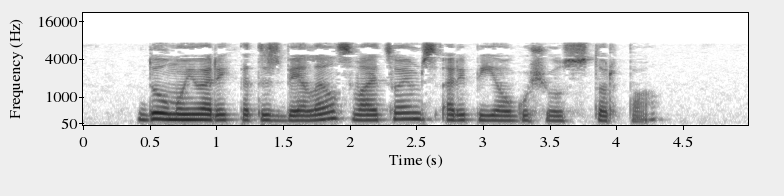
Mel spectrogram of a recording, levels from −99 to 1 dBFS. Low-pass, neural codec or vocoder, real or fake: 7.2 kHz; none; real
